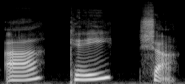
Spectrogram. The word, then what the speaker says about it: acacia: The last syllable here, C-I-A, pronounced as sha. Okay, so we have a-k-sha, acacia tree.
